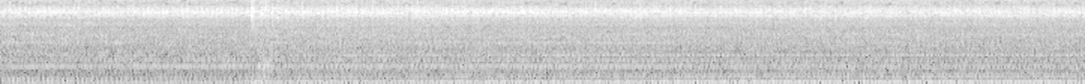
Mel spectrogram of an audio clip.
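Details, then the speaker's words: Top-load washing machine with grinding complaint, tested in agitate: a click, then steady unloaded motor hum that never changes pitch or pulls down; motor freewheeling because the motor coupling is broken; transmission looks fine. "all right i know what's wrong the coupling is broke she needs a new coupling"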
